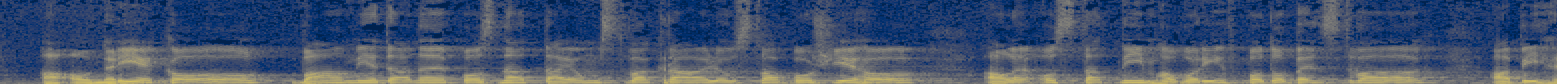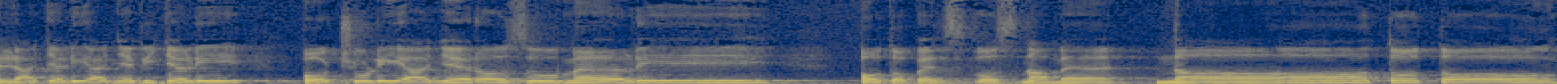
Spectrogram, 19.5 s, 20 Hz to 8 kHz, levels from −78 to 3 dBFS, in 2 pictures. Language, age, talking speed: Slovak, 50-69, 75 wpm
